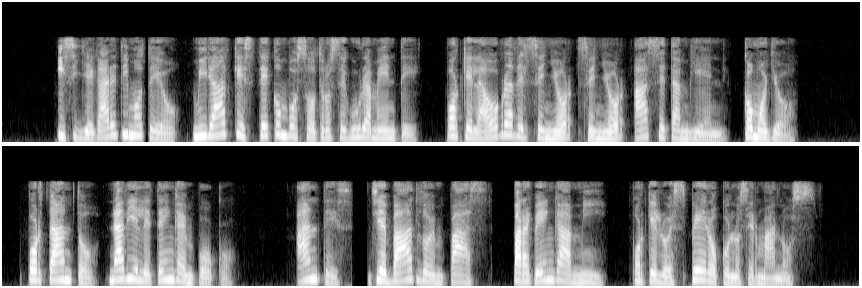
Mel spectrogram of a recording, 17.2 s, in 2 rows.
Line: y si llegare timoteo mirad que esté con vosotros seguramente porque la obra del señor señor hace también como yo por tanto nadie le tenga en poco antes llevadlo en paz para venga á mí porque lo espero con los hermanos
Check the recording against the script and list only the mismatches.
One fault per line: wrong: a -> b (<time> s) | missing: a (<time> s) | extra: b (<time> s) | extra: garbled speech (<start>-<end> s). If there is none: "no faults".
no faults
